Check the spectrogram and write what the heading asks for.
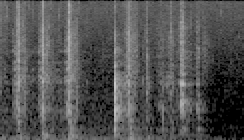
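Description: Chef's knife chopping raw fish fillets on a wooden cutting board: a quick, uneven run of knocks as the fish is finely diced, one stroke louder a little past the middle.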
